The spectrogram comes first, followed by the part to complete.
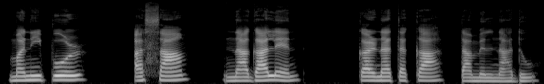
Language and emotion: Manipuri, neutral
